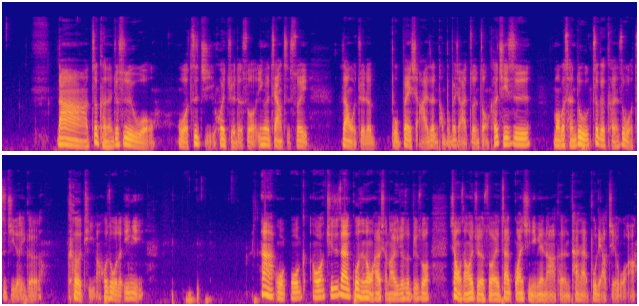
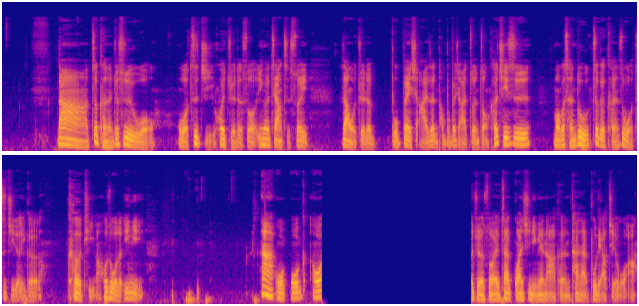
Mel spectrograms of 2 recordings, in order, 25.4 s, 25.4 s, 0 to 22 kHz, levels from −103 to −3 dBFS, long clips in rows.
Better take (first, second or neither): first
